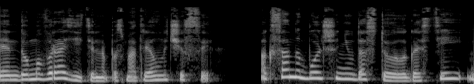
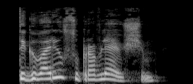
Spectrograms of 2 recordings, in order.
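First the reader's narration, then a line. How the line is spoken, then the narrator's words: Barely restrained emotion. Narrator (Russian): Арнольд с трудом сдерживая эмоции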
